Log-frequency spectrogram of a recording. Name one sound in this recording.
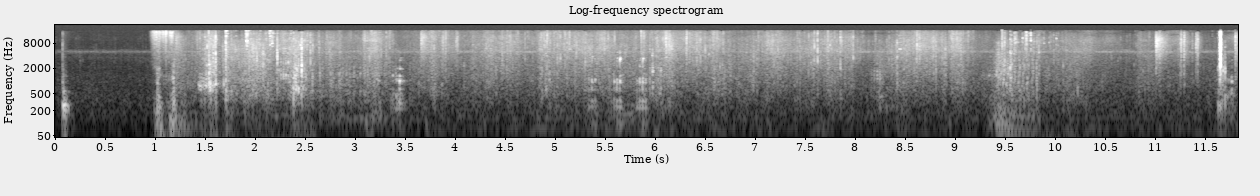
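Footsteps crunch slowly on soft ground.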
